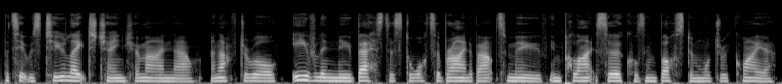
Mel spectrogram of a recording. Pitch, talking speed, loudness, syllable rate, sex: 155 Hz, 240 wpm, -18 LUFS, 5.8 syllables/s, female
